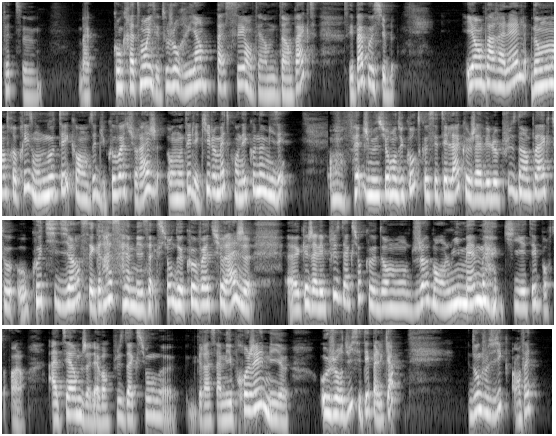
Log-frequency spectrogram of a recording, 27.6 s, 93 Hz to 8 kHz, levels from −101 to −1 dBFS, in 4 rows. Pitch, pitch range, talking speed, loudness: 225 Hz, 195-250 Hz, 215 wpm, -16 LUFS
